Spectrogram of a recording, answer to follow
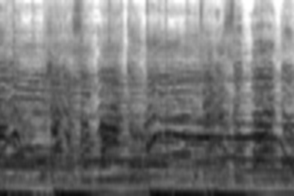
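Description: Loud amplified music with a heavy, pulsing bass, a performer's voice on the microphone and a crowd shouting and singing along.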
